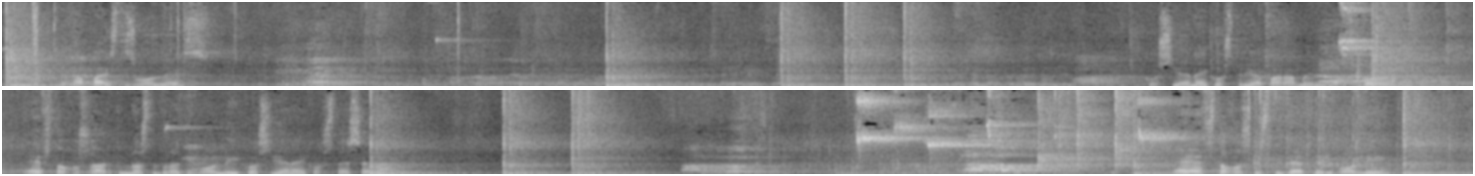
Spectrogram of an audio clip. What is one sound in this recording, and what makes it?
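Men talk and call out across a large echoing gym.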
